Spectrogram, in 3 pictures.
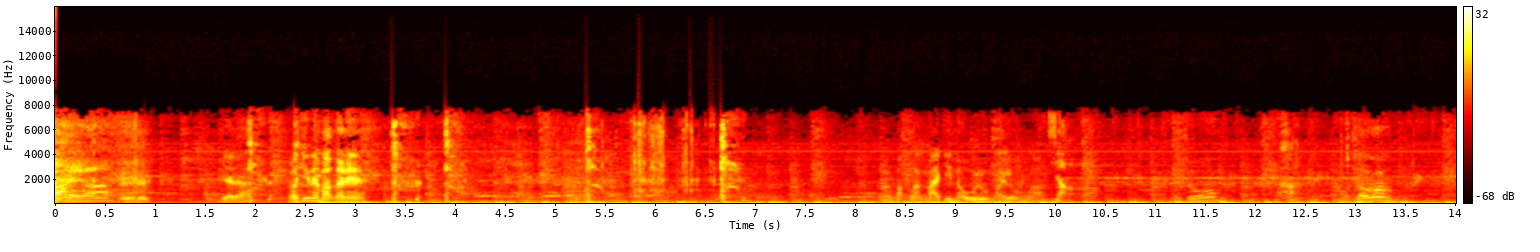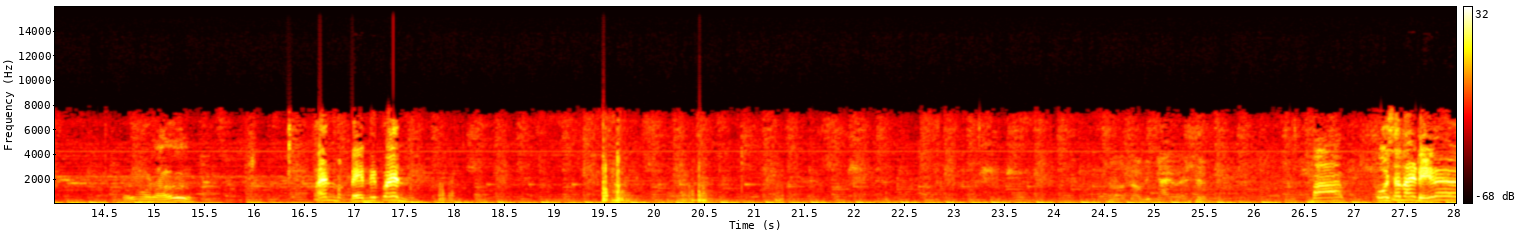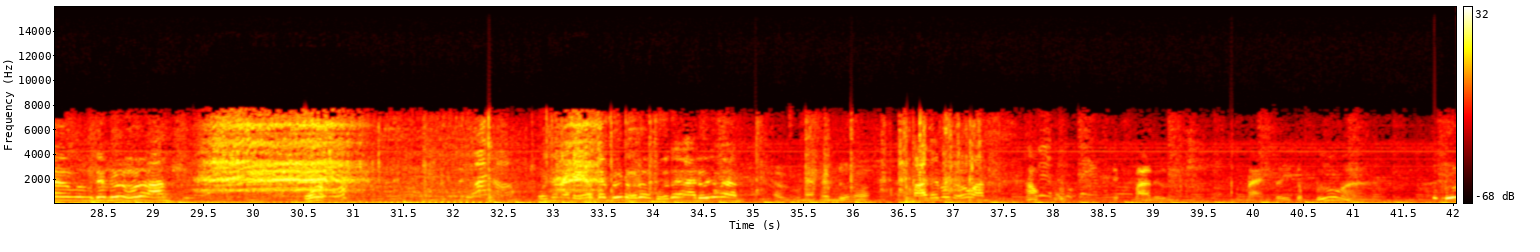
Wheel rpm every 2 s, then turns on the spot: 0, 0, 0, 0, 0, 0, 0, 0, 0, 0, 0, 0, 0, 0, 10, 80, 20, 0, 0, 0, 0.
none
